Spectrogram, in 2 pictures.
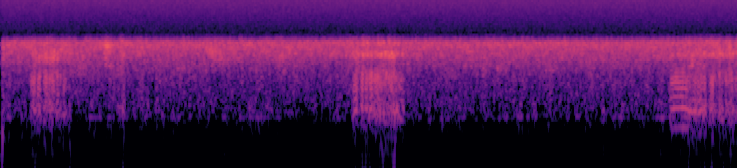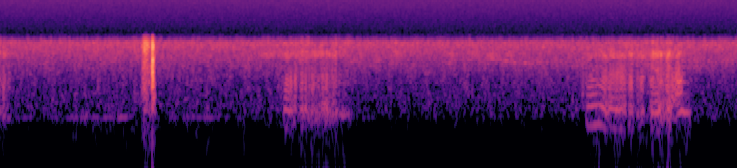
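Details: Cat napping on a bed, whose owner says he snores really loud like a person: soft, raspy breaths every few seconds with a sharp click, light snoring.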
